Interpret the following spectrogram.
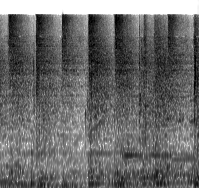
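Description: Live worship band playing a song: acoustic guitar, electric bass and keyboard over a steady percussive beat.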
